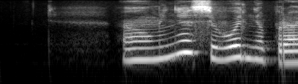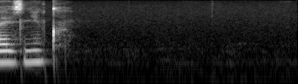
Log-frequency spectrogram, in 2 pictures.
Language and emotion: Russian, sad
